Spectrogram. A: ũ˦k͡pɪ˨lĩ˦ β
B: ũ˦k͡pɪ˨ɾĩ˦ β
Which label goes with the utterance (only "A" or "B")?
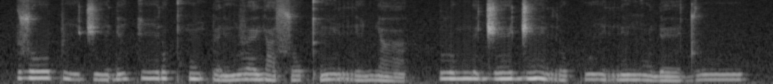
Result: B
